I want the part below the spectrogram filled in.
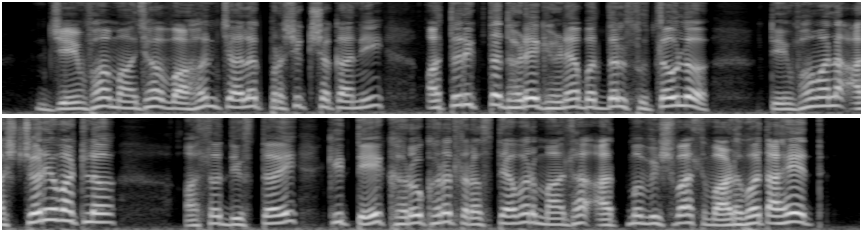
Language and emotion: Marathi, surprised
